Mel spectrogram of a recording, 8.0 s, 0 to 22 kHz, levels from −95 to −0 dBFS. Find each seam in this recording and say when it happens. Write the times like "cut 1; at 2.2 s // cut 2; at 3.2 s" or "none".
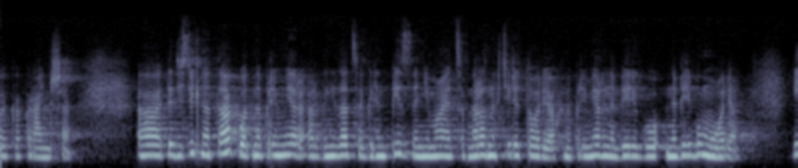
cut 1; at 4.7 s

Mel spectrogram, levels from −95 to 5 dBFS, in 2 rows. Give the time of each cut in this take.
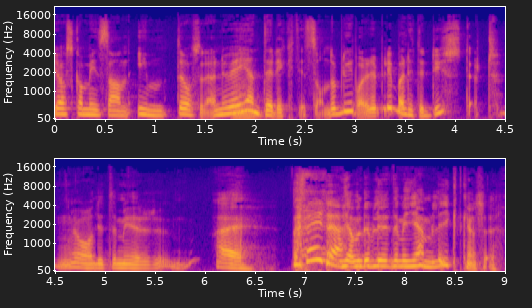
cut 1; at 3.0 s // cut 2; at 4.9 s // cut 3; at 6.0 s

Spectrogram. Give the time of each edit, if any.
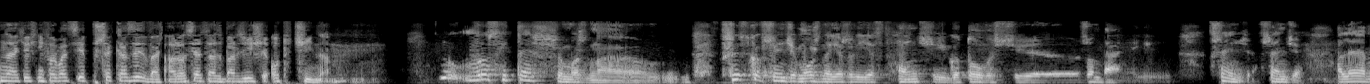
cut 1; at 1.6 s

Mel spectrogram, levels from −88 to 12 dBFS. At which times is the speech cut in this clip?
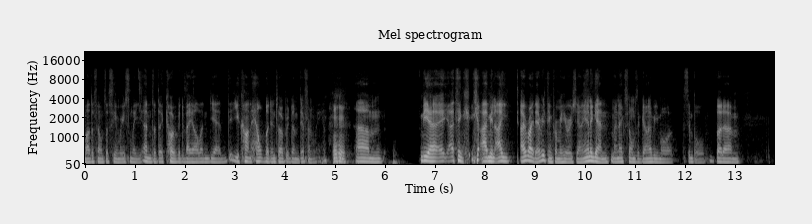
cut 1; at 6.5 s

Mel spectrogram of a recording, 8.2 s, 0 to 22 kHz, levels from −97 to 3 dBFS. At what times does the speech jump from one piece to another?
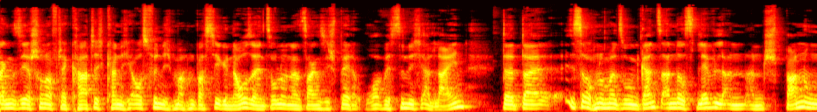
cut 1; at 4.9 s

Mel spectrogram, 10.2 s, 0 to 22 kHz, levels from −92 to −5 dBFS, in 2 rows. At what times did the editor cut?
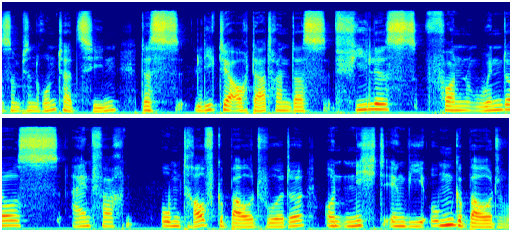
none

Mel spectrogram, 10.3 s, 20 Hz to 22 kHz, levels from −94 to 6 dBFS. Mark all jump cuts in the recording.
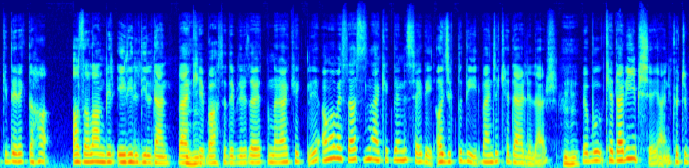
cut 1; at 8.4 s

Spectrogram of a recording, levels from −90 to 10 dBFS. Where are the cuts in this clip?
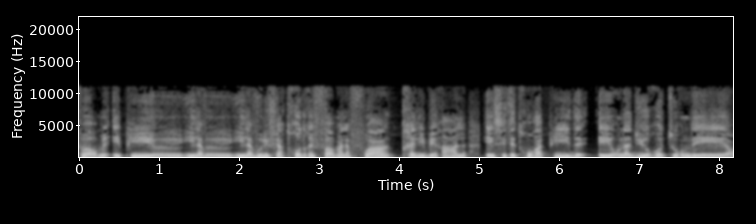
cut 1; at 1.6 s // cut 2; at 5.0 s

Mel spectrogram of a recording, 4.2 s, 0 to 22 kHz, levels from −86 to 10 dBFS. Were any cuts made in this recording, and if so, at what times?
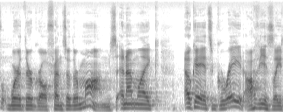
none

